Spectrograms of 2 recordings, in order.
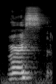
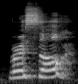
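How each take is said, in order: First: The name is cut short in an English-like way. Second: The name is said fully in a French-like way. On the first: The speaker calls it wrong. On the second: The speaker calls it right.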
